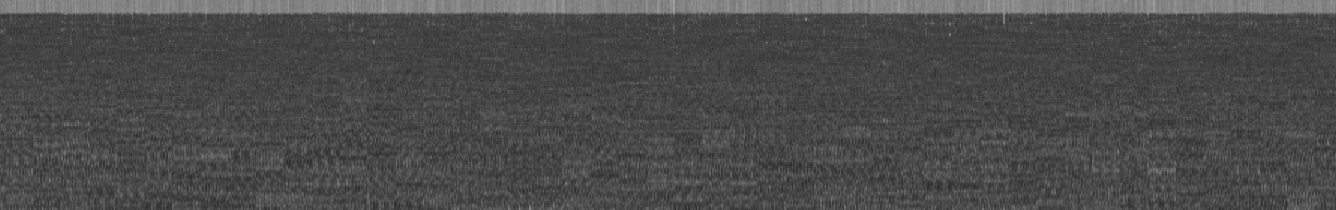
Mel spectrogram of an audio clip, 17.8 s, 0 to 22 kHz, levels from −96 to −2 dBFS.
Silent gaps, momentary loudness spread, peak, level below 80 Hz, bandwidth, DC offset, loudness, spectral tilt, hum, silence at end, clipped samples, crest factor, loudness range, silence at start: none; 0 LU; 0 dBFS; -30 dBFS; over 20 kHz; under 0.1%; -3 LUFS; 0 dB/octave; none; 0 s; 4%; 6 dB; 0 LU; 0 s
